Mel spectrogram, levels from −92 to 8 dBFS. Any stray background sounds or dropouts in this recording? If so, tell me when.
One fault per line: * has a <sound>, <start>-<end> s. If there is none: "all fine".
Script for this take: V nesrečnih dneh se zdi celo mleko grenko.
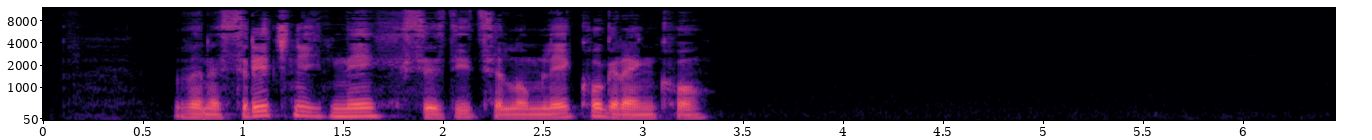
all fine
